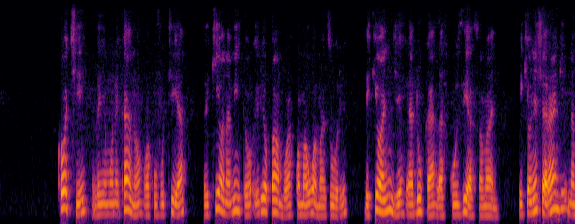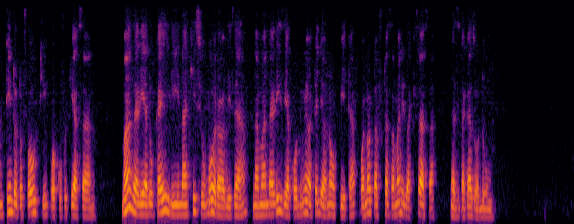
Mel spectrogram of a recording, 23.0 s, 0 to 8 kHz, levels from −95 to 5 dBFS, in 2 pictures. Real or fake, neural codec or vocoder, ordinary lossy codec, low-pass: real; none; Opus, 24 kbps; 7.2 kHz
